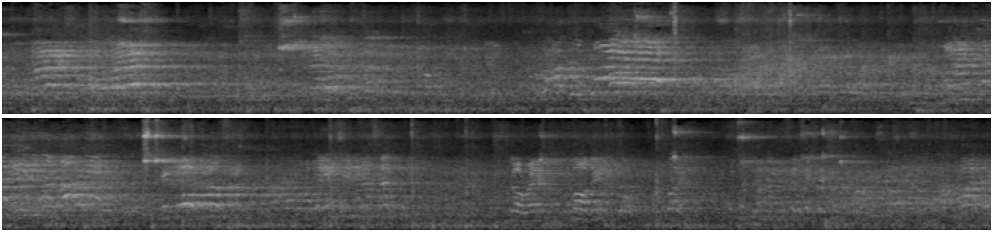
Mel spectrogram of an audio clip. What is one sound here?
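Young men shout and call out nearby in a large echoing hall.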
